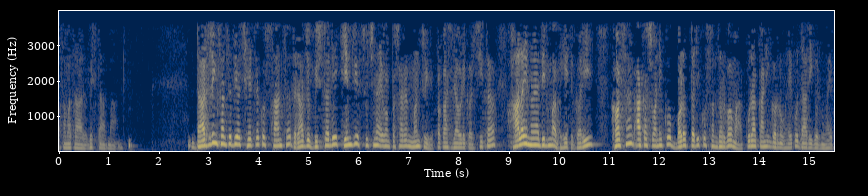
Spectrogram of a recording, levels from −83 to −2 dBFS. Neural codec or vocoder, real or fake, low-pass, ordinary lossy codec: none; real; 3.6 kHz; AAC, 16 kbps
